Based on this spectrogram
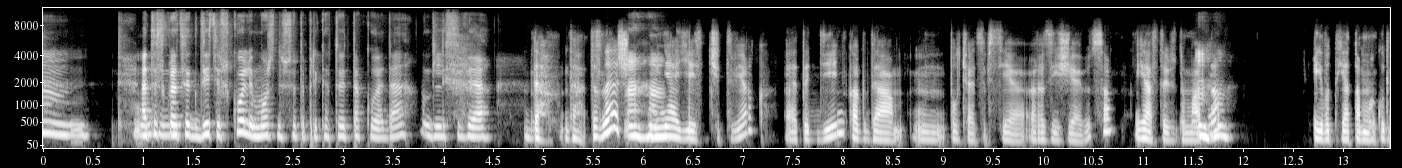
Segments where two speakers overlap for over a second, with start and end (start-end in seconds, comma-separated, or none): none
